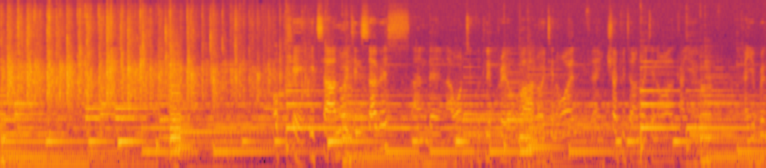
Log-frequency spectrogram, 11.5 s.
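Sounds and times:
audience clapping: 0.0s - 5.3s
speech: 4.8s - 11.4s.

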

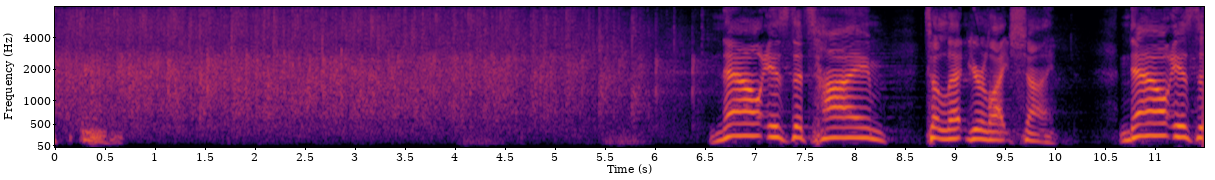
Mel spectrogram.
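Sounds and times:
audience clapping: 0.0s - 7.1s
speech: 6.6s - 11.4s.

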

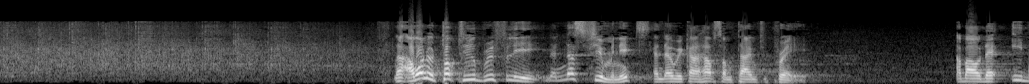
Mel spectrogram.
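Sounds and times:
church congregation applauding a visiting guest at an evening worship service in Accra: 0.0s - 4.4s
speech: 3.9s - 8.2s, 9.6s - 10.2s.

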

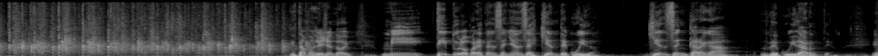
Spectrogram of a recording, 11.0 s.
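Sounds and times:
audience applause: 0.0s - 4.0s
speech: 3.6s - 10.9s.

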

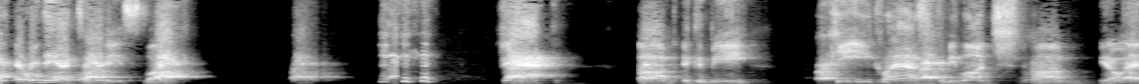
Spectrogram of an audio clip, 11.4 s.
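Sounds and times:
pet dogs barking: 0.0s - 2.1s, 2.9s - 3.4s, 6.4s - 6.7s, 8.2s - 10.5s
speech: 0.3s - 1.9s, 5.0s - 5.6s, 6.4s - 7.6s, 8.2s - 11.3s.

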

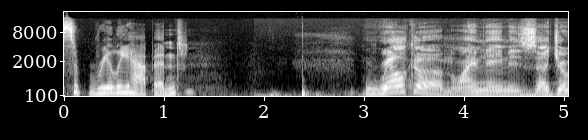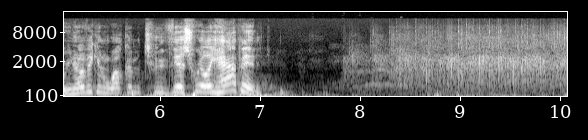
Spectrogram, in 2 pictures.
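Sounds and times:
speech: 0.1s - 1.4s, 3.0s - 7.2s
spontaneous audience applause: 7.8s - 10.0s.

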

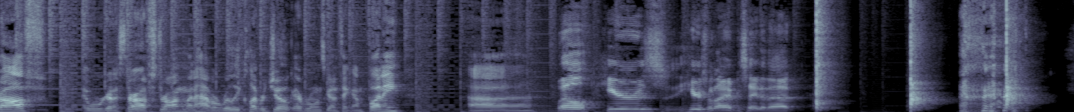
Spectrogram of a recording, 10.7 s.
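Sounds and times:
speech: 0.0s - 8.0s, 9.8s - 10.3s
clapping: 8.2s - 8.4s, 9.1s - 10.4s.

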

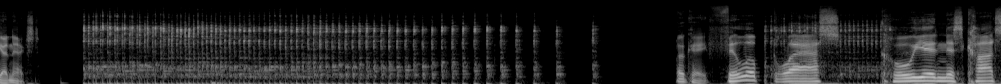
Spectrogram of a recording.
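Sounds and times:
speech: 0.0s - 0.4s, 6.8s - 9.9s
prize wheel spinning and ticking: 0.8s - 5.7s, 7.4s - 9.8s.

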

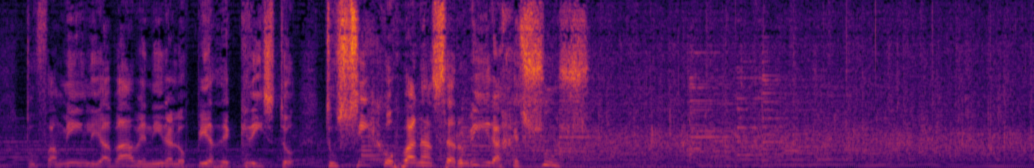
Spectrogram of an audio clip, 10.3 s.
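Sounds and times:
low sustained musical tone: 0.0s - 10.3s
speech: 0.3s - 6.0s
audience applause: 4.6s - 10.3s.

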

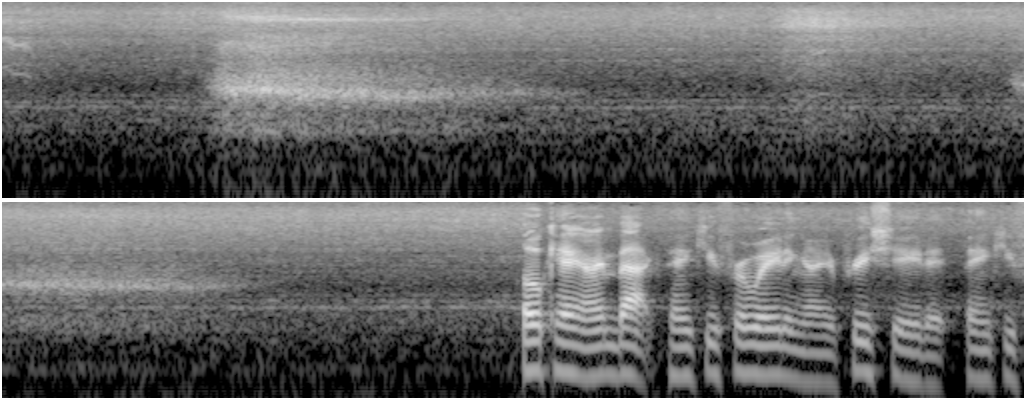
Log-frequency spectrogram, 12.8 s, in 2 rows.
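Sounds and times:
slow deliberate breathing: 1.0s - 9.3s
speech: 9.7s - 12.7s.

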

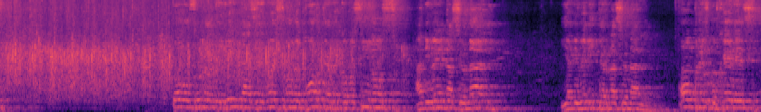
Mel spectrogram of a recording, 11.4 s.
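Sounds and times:
applause: 0.0s - 6.2s
speech: 2.6s - 7.6s, 8.4s - 11.4s.

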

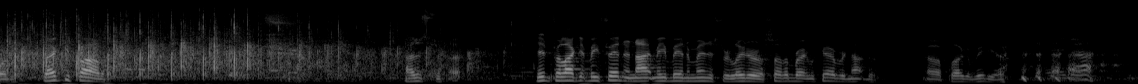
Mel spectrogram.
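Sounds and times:
audience hand clapping: 0.0s - 5.4s
speech: 0.4s - 1.2s, 4.1s - 4.7s, 5.4s - 11.2s
laughter: 10.2s - 11.3s.

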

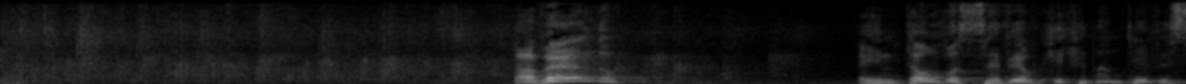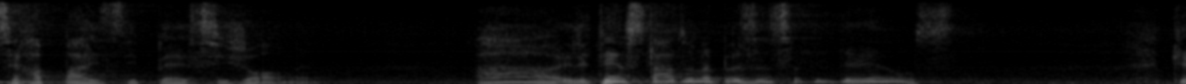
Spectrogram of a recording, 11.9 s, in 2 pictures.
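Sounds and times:
audience applauding: 0.0s - 4.0s
speech: 2.6s - 3.2s, 4.3s - 7.6s, 8.3s - 10.8s.

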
